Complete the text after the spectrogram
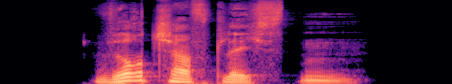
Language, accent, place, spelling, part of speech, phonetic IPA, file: German, Germany, Berlin, wirtschaftlichsten, adjective, [ˈvɪʁtʃaftlɪçstn̩], De-wirtschaftlichsten.ogg
- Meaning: 1. superlative degree of wirtschaftlich 2. inflection of wirtschaftlich: strong genitive masculine/neuter singular superlative degree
